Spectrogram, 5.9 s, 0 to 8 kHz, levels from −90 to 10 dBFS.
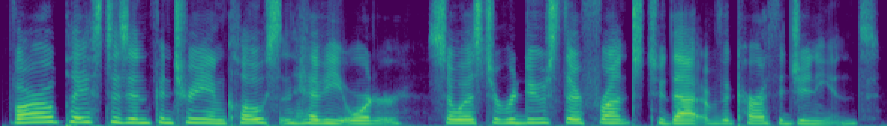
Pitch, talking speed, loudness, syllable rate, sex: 225 Hz, 205 wpm, -17 LUFS, 5.7 syllables/s, female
